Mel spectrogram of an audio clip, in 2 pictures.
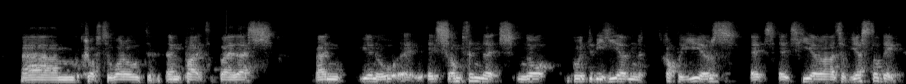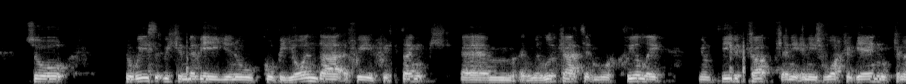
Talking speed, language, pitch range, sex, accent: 210 wpm, English, 115-140 Hz, male, British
